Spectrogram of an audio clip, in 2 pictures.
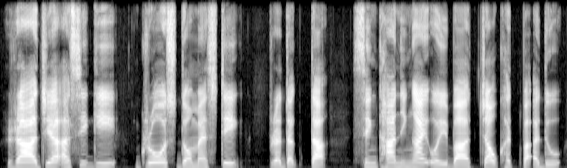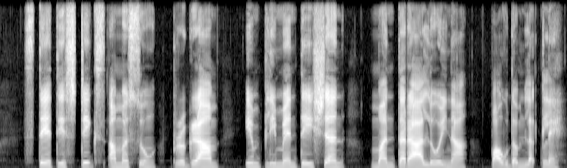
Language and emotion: Manipuri, neutral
